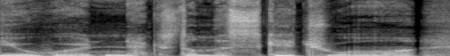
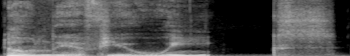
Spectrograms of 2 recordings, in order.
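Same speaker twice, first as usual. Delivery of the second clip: normal talking voice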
